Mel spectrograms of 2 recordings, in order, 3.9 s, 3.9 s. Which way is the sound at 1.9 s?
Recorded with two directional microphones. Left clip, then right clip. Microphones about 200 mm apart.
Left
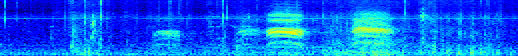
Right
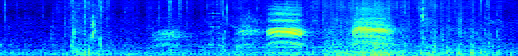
5° left (ahead or behind).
